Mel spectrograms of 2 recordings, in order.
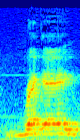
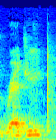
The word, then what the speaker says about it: reggae: so we brought together reggae which of the time radio stations pronounced Reggie and this was in the 80s so people hadn't really gotten the island flavor yet so we introduced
